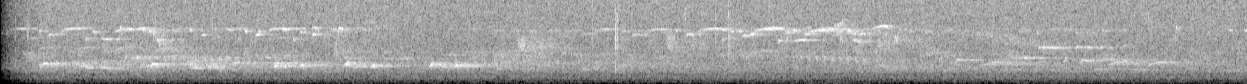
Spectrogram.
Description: forest daytime

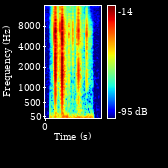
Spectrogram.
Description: crack knuckles

